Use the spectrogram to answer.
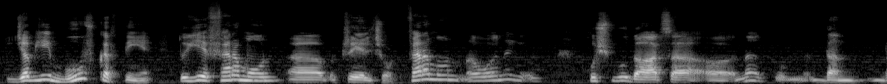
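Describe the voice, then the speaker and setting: A male professor, lecturing in an animated storytelling way with fillers and restarts. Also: mid-range voice, husky. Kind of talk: lecture on creativity. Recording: faint background music.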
